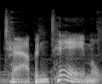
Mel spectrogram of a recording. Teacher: T usually denotes the voiceless alveolar plosive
